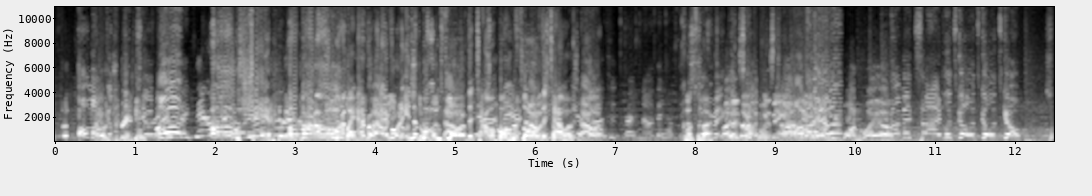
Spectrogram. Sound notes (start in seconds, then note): 8.4 voice overlay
